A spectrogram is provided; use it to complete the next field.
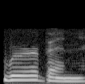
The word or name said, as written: rurban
